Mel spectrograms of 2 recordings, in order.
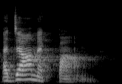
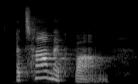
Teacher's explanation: However, if the T is at the beginning of the strongest syllable, as it is here in atomic, you have to pop the T out as a true T.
